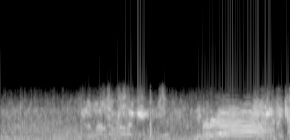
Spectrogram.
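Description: A person's long, drawn-out laugh about three seconds in, held on one pitch for about a second and dropping at the end, over a steady low rumble inside a vehicle cabin, with scattered voices before it.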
